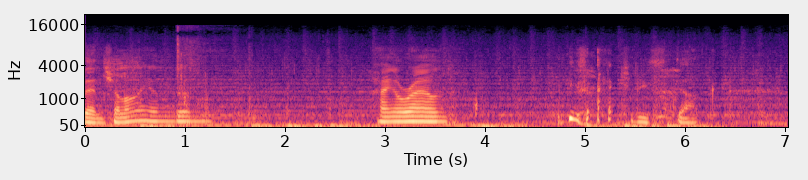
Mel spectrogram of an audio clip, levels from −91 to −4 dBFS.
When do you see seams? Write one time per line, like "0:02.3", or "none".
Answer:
none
